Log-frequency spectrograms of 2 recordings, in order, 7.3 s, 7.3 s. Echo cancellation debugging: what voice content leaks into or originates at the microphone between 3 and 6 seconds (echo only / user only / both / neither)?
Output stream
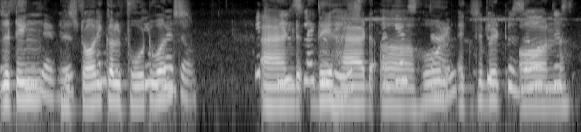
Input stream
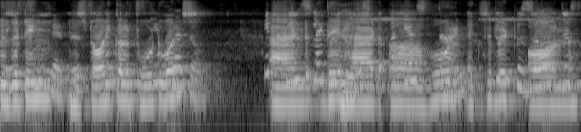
echo only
